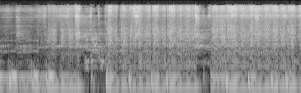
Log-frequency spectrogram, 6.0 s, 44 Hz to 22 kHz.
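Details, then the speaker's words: 2000 GMC Jimmy SLE factory front dash speakers playing bass-heavy music: rough, rattling buzz on the beats, blown speaker distortion; rear speakers are fine. "now here comes the fun part I'm going to go fade this up up to the front so you can hear how blown up these front ones"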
